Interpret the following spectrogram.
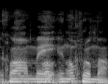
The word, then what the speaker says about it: Kwame Nkrumah: Yeah, and obviously people would tell You said his name wrong. I just want to Kwame Nkrumah.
